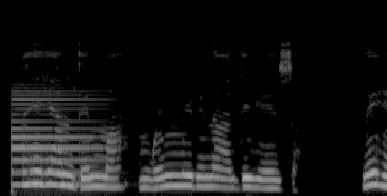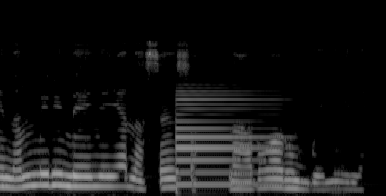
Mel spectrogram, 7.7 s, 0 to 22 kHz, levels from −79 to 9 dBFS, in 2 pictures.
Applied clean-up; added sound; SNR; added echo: classical method spectral subtraction.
